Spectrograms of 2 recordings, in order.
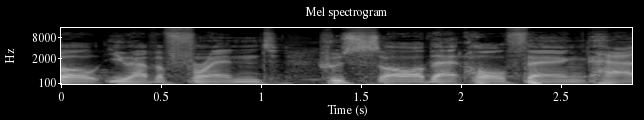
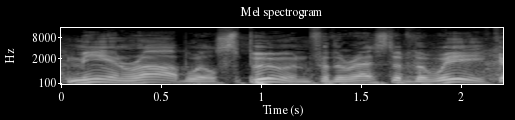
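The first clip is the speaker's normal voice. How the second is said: higher, sarcastic pushover voice; mock caving; 4 semitones higher, 4 dB louder than usual. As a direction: pretend to be tempted by the money. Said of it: "I was gonna be like".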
